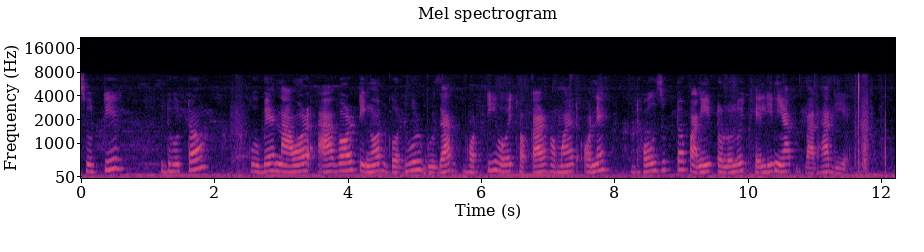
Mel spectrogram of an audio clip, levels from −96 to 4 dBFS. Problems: background sounds at intervals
